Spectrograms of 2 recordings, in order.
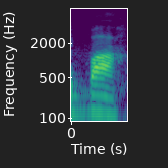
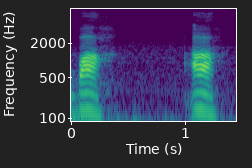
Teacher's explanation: বিসর্গ হলো অঘোষ হয়ের উচ্চারণে প্রাপ্ত ধ্বনি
